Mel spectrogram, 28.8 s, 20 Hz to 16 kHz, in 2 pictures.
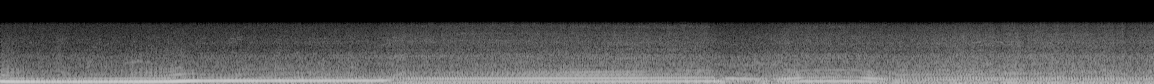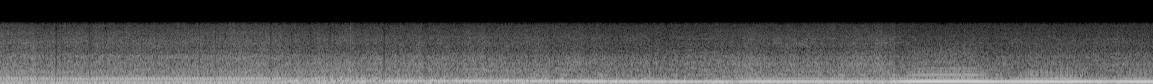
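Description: Ford Crown Victoria Police Interceptor's 4.6-litre V8, mufflers removed but catalytic converters kept, heard from inside the cabin while driven hard. The engine note climbs and shifts in steps with gear changes and throttle. It dips as the driver eases off about ten seconds in, then holds a long steady pull and changes again near the end.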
